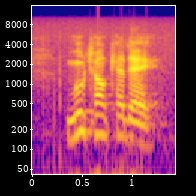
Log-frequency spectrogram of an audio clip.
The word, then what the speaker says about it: Mouton Cadet: Mouton Cadet. It rhymes with hooray.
